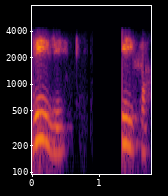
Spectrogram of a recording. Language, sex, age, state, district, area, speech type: Sindhi, female, 45-60, Maharashtra, Thane, urban, conversation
